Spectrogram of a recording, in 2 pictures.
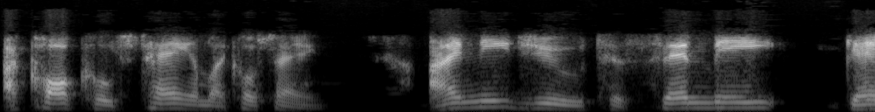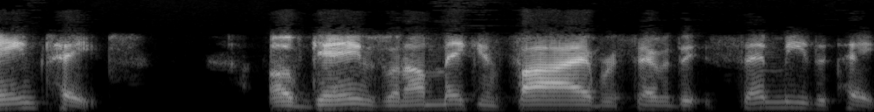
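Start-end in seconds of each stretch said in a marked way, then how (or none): none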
